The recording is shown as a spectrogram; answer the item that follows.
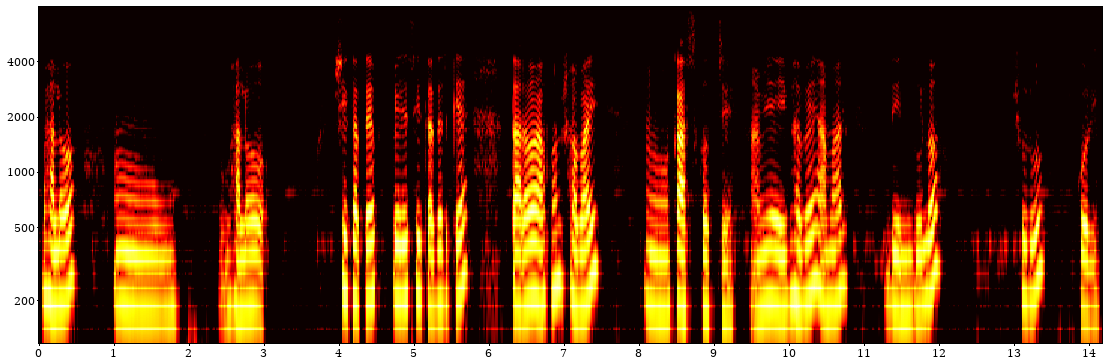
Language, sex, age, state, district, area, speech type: Bengali, female, 45-60, West Bengal, Cooch Behar, urban, spontaneous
